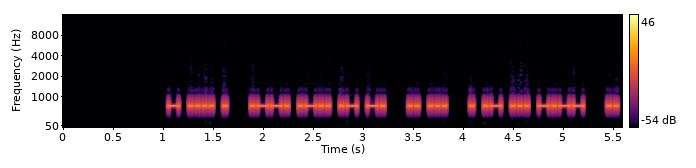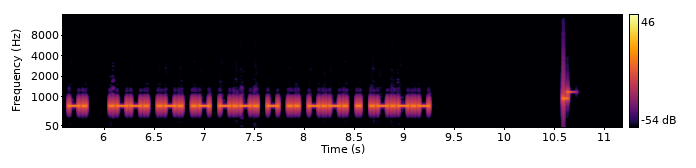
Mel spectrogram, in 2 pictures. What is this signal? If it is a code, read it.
Morse code, heard as a keyed tone, about 35 wpm, 700 Hz. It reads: THE PLAN IS EASY IN PRACTICE.
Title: Sentences from Top 1000 Words - Review Part 4 - 35wpm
